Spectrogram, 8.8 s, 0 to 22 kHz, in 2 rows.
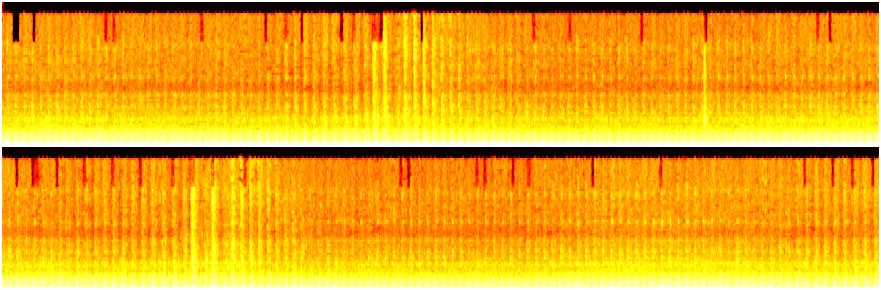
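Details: John Deere L110 lawn tractor's single-cylinder engine, revived after sitting three years with its carburetor removed, thumps at a steady speed with only slight, brief dips; it is running properly on fresh fuel.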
